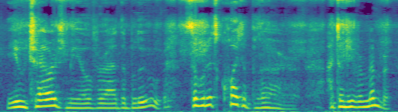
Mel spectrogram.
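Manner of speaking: lightly voiced villain pretending to think; taunting villain. Kira toying with Josuke over the blur, taunting villain. Acts out Kira feigning forgetfulness.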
